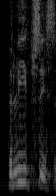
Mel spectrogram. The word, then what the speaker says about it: thlipsis: Thlipsis is the way it's pronounced, T-H-L-I-P-S-I-S, thlipsis.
